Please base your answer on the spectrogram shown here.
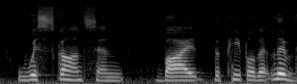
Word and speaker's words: Wisconsin: which is not pronounced wisconsin by the people that live there it's pronounced wisconsin wisconsin everything's kind of through your nose and nobody really opens their mouths and everybody kind of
